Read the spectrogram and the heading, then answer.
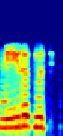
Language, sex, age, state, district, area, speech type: Kannada, female, 18-30, Karnataka, Bidar, urban, conversation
